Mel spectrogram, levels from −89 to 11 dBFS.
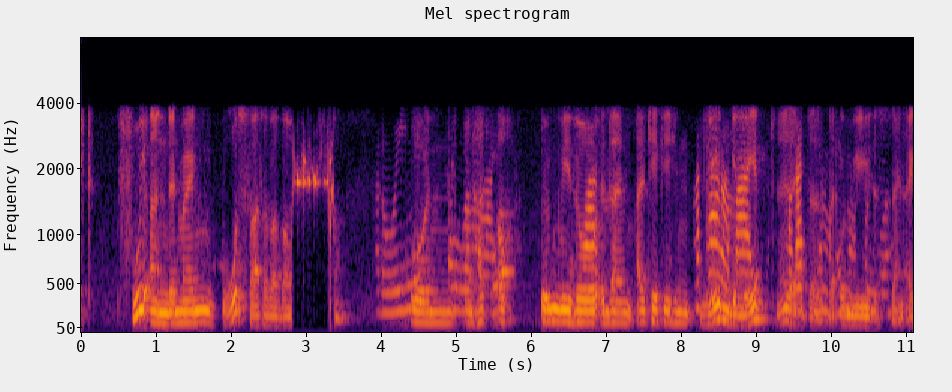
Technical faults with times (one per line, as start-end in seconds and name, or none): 2.80-3.39 codec payload misread
4.76-5.82 speech suppressed in double talk
6.93-7.12 speech suppressed in double talk
6.97-7.04 echo leak
7.83-7.89 echo leak
8.14-10.73 speech suppressed in double talk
